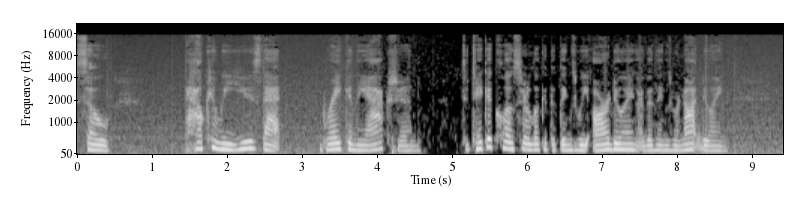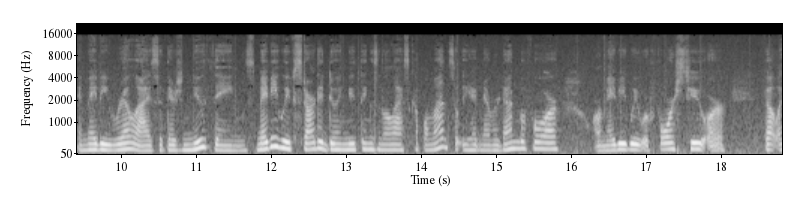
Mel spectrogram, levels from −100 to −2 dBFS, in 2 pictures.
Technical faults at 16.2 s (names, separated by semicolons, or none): none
